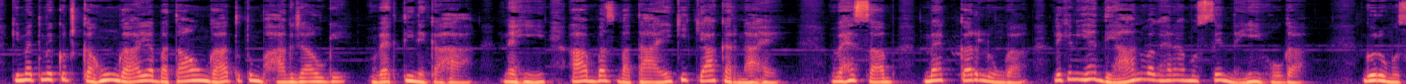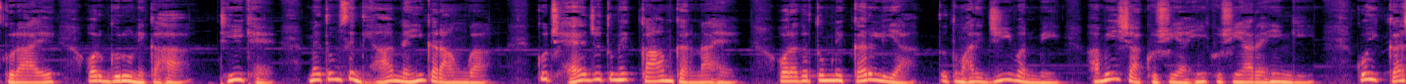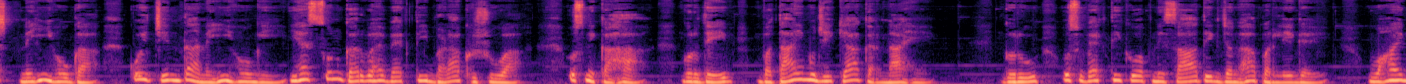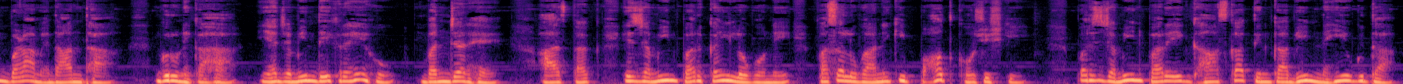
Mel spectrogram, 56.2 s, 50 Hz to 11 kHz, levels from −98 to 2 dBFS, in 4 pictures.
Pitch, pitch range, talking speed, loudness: 155 Hz, 135-190 Hz, 150 wpm, -21 LUFS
